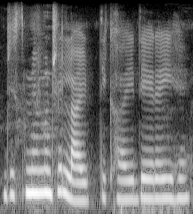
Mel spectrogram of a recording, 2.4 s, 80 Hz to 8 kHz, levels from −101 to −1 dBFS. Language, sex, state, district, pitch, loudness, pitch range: Hindi, female, Uttar Pradesh, Saharanpur, 235 Hz, -13 LUFS, 230-275 Hz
